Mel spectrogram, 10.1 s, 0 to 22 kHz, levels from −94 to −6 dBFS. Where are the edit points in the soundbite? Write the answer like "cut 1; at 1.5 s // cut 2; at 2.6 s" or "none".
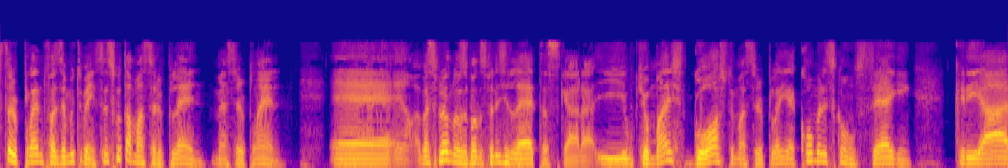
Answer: cut 1; at 3.0 s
